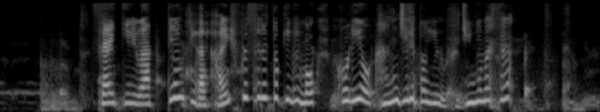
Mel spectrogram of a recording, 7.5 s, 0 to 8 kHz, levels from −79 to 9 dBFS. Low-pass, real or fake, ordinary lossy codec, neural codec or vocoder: 7.2 kHz; fake; none; codec, 16 kHz, 1 kbps, FreqCodec, larger model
